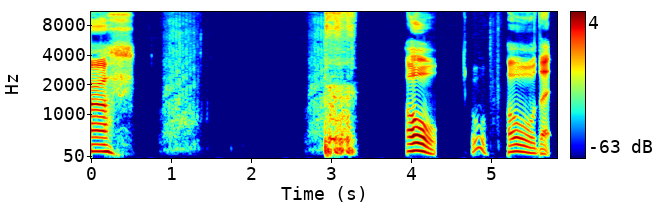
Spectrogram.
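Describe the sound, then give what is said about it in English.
A horse in a video game neighs and whinnies in several bursts, with wavering harmonic calls and a snorting blast in the middle, loud, separated by short pauses. “Bye, horsey.”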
